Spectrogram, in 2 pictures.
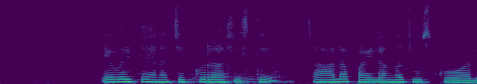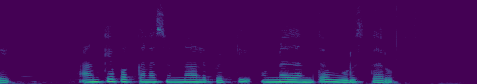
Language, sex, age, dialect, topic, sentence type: Telugu, female, 18-24, Telangana, banking, statement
